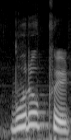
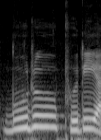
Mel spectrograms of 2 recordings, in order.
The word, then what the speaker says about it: 무릎을: 꼬치로 가름 하셔야 하고요 무릎을 도 무릎 을이 아니 무릎을 그리고 가장 많이 틀리는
